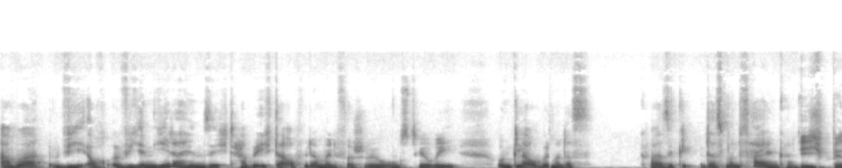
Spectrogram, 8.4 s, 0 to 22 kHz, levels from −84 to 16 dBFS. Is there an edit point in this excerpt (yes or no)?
yes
